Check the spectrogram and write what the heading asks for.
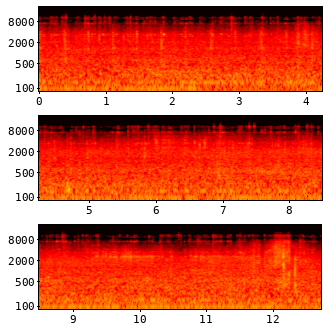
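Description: Steady outdoor background noise with faint scattered clicks, and a single sharp knock about twelve seconds in.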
